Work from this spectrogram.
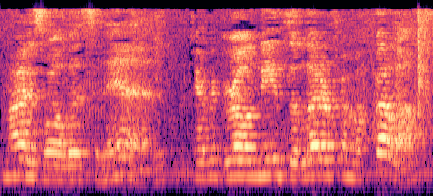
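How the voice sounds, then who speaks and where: A woman acting a wry, frank, soft-hearted army woman in a 1940s-style radio drama, on a noisy, echoey recording. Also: medium pitch, fairly even intonation, quick pace, recorded from a distance, natural voice. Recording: noisy, dull, echoey room from afar.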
